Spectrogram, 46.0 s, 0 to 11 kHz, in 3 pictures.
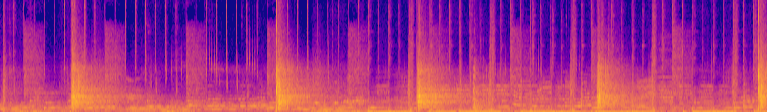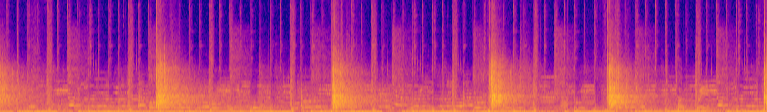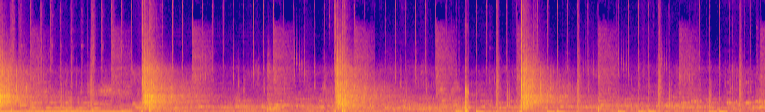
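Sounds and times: baseball bat hitting balls: 0:00.0 - 0:04.6, 0:05.2 - 0:45.9
background music with bass beat: 0:00.0 - 0:45.9.

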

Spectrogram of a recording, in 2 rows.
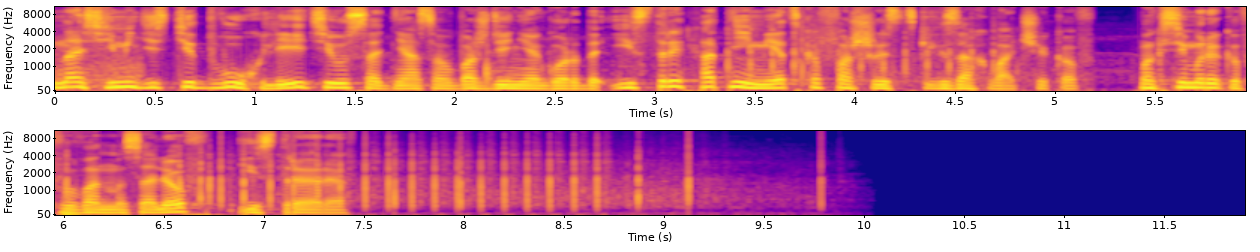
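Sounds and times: distant rifle volley: 0:06.5 - 0:10.0.

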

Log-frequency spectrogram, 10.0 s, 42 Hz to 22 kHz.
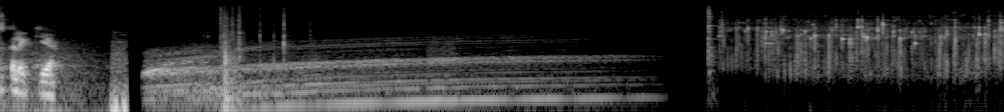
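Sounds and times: glass shattering: 0:07.1 - 0:10.0.

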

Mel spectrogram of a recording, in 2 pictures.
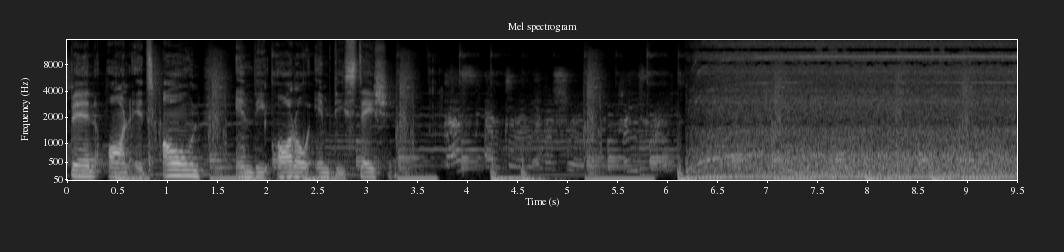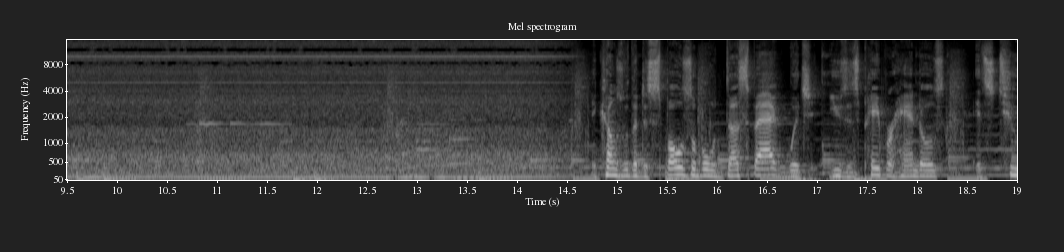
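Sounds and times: suction motor rushing air: 0:06.2 - 0:14.8.

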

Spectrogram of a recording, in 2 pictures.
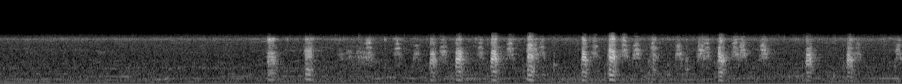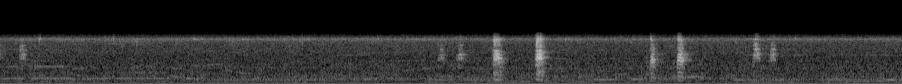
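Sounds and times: ducks quacking: 0:02.6 - 0:09.4, 0:13.4 - 0:14.6, 0:15.4 - 0:16.9.

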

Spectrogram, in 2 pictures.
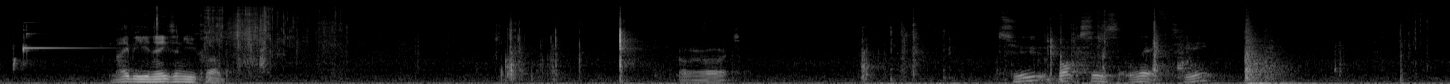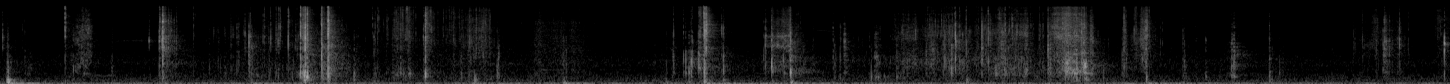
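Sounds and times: foil packs rustling: 0:01.9 - 0:03.7, 0:16.4 - 0:20.5, 0:21.2 - 0:26.2
cardboard and wrapping tearing: 0:02.0 - 0:03.6, 0:16.5 - 0:19.6, 0:21.2 - 0:26.2.

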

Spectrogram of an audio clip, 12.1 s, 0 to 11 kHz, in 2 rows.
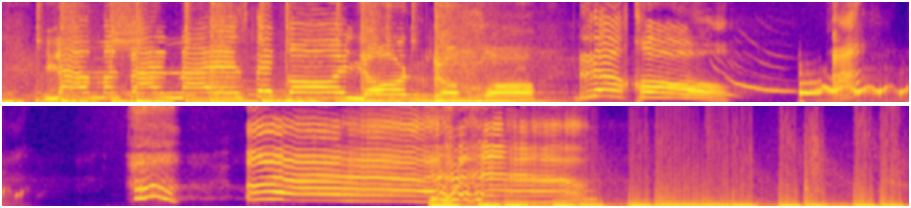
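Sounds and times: upbeat music with heavy bass: 0:00.0 - 0:03.8, 0:08.9 - 0:12.0
springy cartoon tones: 0:04.3 - 0:06.2.

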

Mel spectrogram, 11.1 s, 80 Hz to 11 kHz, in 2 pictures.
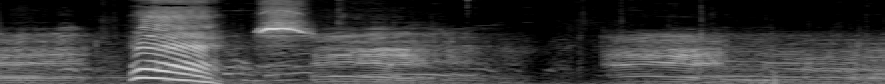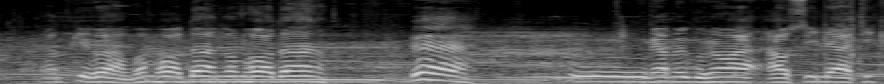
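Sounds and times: cattle mooing: 0:00.0 - 0:03.1, 0:03.8 - 0:11.0.

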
